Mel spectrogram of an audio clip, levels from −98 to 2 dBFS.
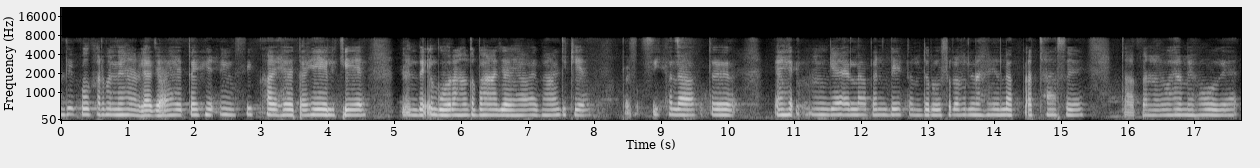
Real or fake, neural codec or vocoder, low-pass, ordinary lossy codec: fake; codec, 44.1 kHz, 2.6 kbps, DAC; 7.2 kHz; none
